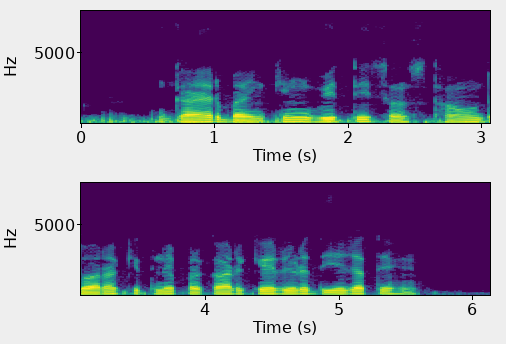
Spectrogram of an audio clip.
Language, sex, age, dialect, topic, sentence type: Hindi, male, 18-24, Awadhi Bundeli, banking, question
